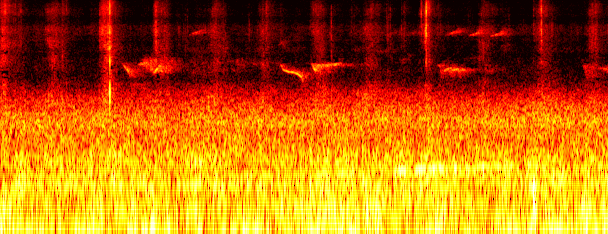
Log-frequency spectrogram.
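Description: Birds chirping in short calls, about half a dozen, scattered through the woods, over a steady low hiss and scattered faint clicks.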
